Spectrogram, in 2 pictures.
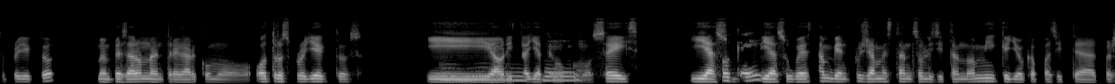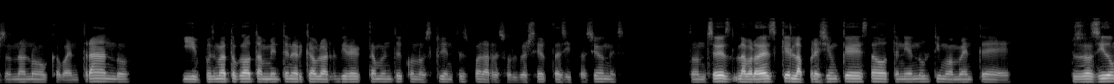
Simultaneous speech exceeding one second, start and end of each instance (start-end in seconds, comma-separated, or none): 4.4-5.9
